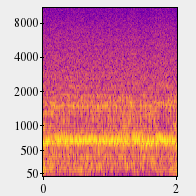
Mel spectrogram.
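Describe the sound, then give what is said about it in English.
A dense, steady roar of a football stadium crowd, a continuous wash of many voices at constant loudness with a faint sustained tone running through it, no individual words standing out. “The crowd noise here.”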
